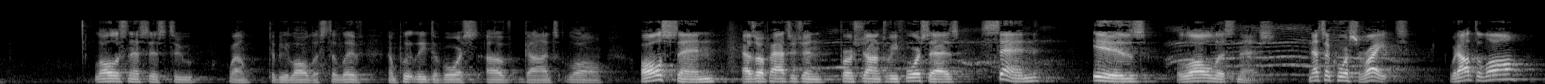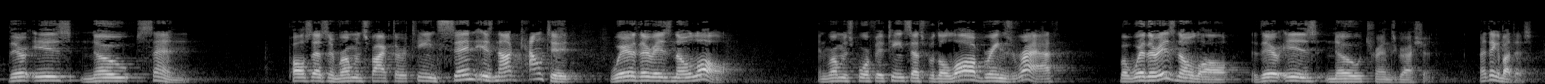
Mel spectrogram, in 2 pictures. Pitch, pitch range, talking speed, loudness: 135 Hz, 120-165 Hz, 155 wpm, -20 LUFS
